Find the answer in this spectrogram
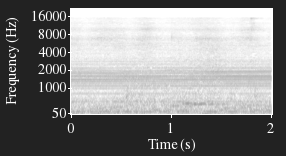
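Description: Faint steady electrical buzz over a low hum, the room's background noise, with no other distinct sound.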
